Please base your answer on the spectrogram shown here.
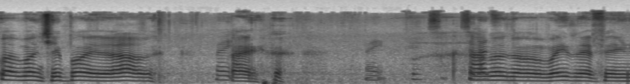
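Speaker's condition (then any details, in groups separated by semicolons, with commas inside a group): ALS; symptoms began about two years ago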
